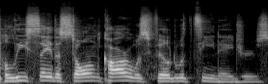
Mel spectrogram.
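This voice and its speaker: Pitch rises and falls in an ordinary way in a normal speaking voice. The words come at a fairly quick pace. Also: man. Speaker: student TV reporter. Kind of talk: TV news field report.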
